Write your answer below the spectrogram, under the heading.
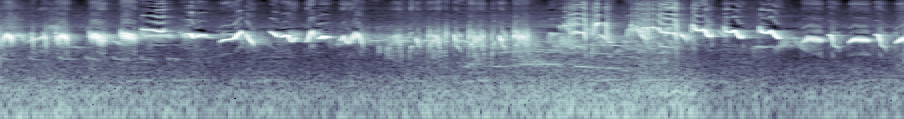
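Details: Chinese hwamei in contest-style morning voice training: rapid repeated whistled notes, nearly three a second, mixed with harsher squeaky bits midway, then strong descending phrases.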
